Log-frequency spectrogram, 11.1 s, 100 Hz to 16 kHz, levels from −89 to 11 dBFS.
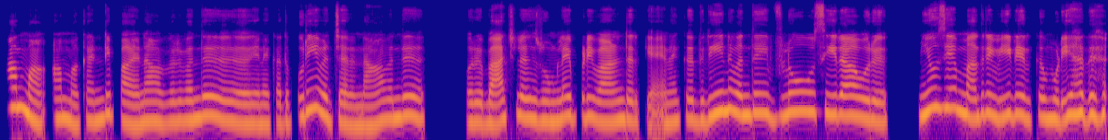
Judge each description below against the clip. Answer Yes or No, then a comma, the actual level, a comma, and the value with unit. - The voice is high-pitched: Yes, high, 225 Hz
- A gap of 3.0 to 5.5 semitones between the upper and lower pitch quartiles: Yes, average, 4.2 semitones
